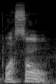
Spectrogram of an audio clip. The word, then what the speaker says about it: Poisson: Poison Labo, it's not pronounced Poison Labo, but Poisson, from what I heard, was one of the animators on the anniversary animations.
